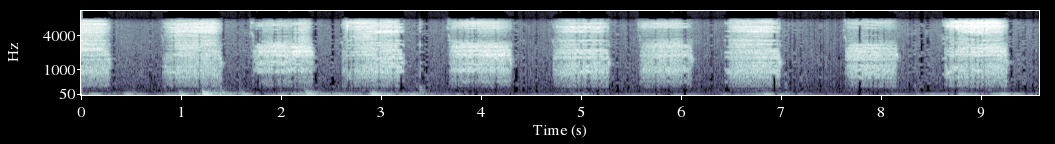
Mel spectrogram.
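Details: Barn owl at the nest with a mouse as prey, recorded just after midnight on 23 September 2019; harsh, broadband rasping hisses, each about half a second long, repeated roughly once a second in a steady series of nine, with faint low thumps between.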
